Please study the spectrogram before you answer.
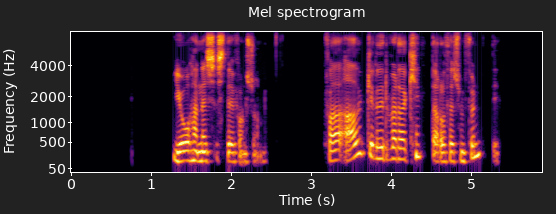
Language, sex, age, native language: Icelandic, male, 20-29, Icelandic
